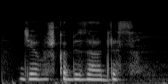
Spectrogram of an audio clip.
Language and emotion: Russian, neutral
